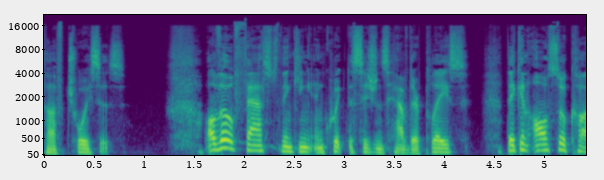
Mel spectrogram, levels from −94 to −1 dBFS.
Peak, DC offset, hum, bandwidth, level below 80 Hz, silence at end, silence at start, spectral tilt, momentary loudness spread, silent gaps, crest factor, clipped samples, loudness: -4 dBFS; under 0.1%; none; 18 kHz; -50 dBFS; 0 s; 0 s; -5.5 dB/octave; 19 LU; none; 16 dB; under 0.1%; -21 LUFS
